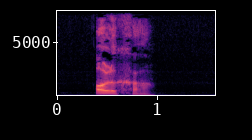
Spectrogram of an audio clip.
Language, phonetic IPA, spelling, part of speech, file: Polish, [ˈɔlxa], olcha, noun, Pl-olcha.ogg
